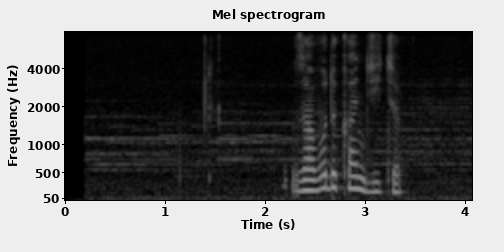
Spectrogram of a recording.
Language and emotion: Russian, neutral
